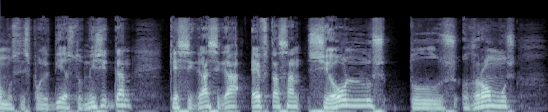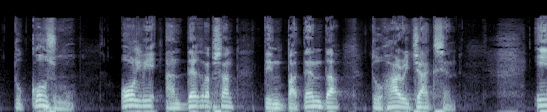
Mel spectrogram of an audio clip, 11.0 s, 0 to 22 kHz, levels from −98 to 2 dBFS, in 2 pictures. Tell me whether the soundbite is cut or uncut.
uncut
